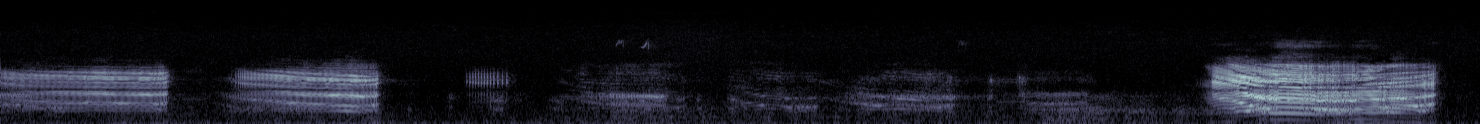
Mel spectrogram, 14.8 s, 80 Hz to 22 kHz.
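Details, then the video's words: Red deer roaring during the rut in Nationalpark Unteres Odertal, Germany, autumn 2019: loud, harmonic bellows lasting about two seconds, in separate bursts with quieter, grunting roars between them. "Hirschbrunft 2019 (red deer rut 2019)"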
